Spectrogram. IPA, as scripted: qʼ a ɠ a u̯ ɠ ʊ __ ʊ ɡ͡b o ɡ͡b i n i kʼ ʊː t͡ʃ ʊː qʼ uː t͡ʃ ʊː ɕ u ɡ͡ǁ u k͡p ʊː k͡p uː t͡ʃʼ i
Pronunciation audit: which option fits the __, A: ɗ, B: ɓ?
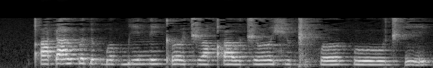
A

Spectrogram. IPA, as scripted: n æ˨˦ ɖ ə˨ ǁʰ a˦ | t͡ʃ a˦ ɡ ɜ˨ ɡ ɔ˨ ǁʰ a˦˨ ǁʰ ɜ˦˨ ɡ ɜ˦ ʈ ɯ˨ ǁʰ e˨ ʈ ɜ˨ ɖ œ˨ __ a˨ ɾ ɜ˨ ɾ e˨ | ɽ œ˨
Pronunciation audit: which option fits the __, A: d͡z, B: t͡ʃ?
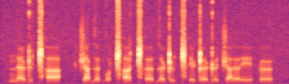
B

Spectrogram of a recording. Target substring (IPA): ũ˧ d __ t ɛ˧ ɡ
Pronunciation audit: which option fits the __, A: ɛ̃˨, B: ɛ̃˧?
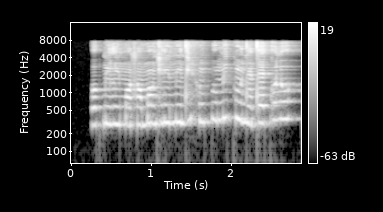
A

